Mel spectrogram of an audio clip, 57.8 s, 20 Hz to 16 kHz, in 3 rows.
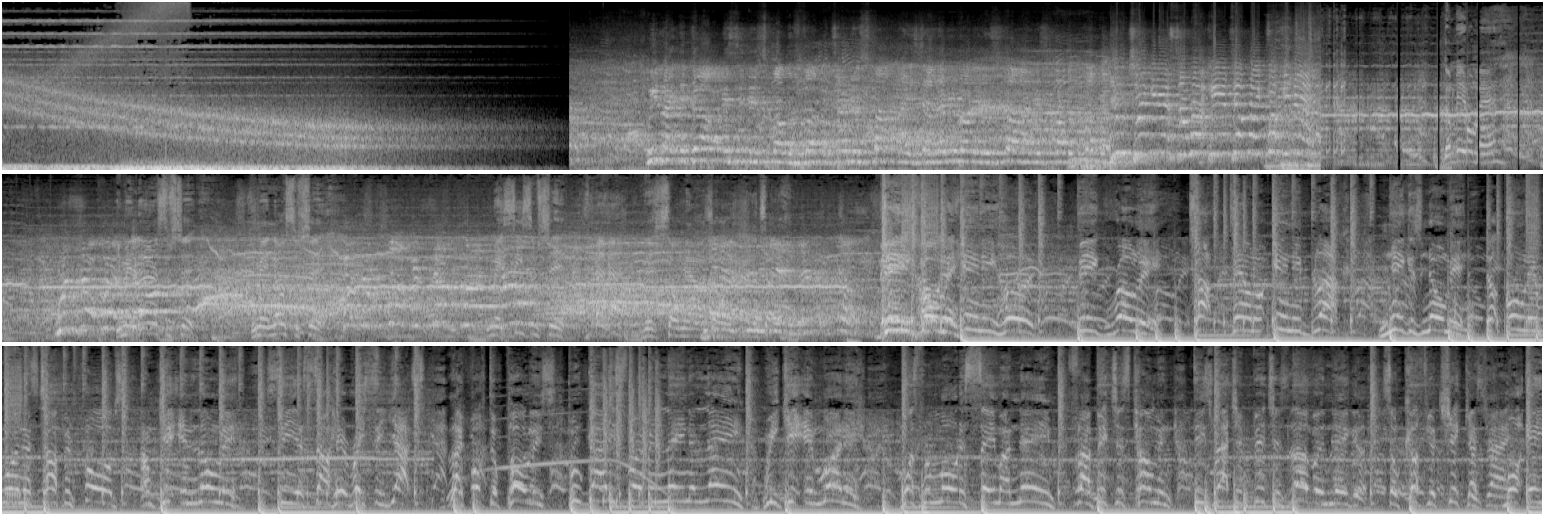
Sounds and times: Music: 0.0 - 6.4, 11.2 - 57.7
Speech: 8.0 - 16.5, 20.0 - 21.7, 22.4 - 30.0.

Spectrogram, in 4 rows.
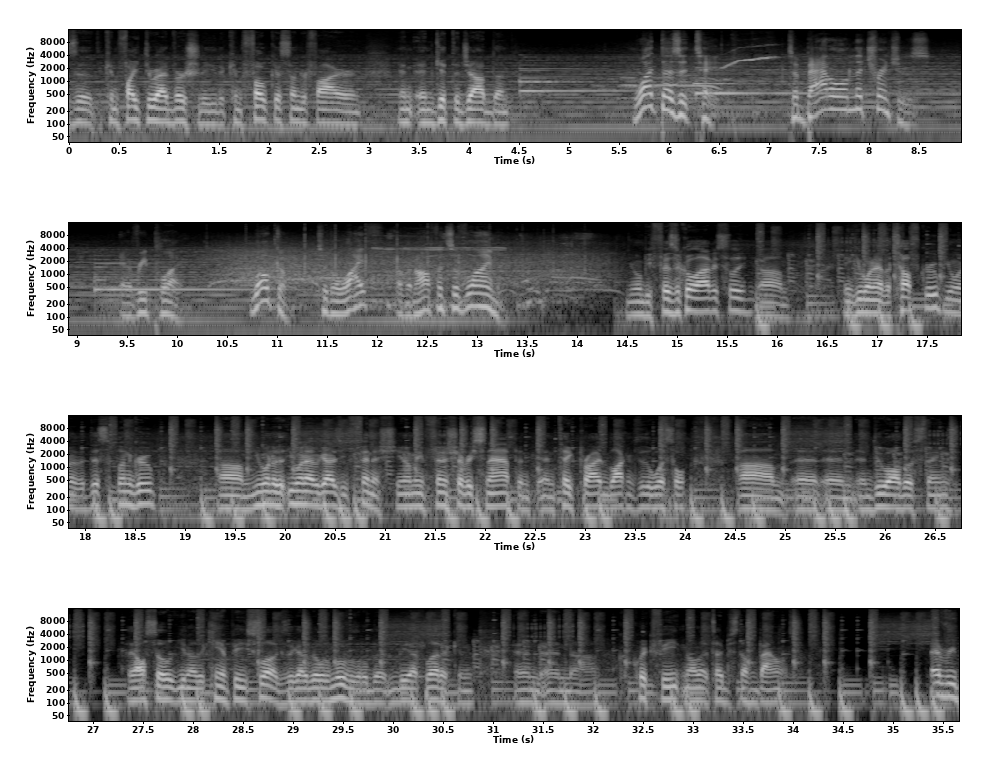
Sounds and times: Speech: 0.0 - 4.4, 5.7 - 6.5, 7.2 - 8.6, 9.4 - 10.0, 10.8 - 13.3, 14.5 - 18.7, 19.3 - 26.7, 27.4 - 34.0, 35.4 - 35.6
Music: 0.0 - 13.4, 14.5 - 35.6.

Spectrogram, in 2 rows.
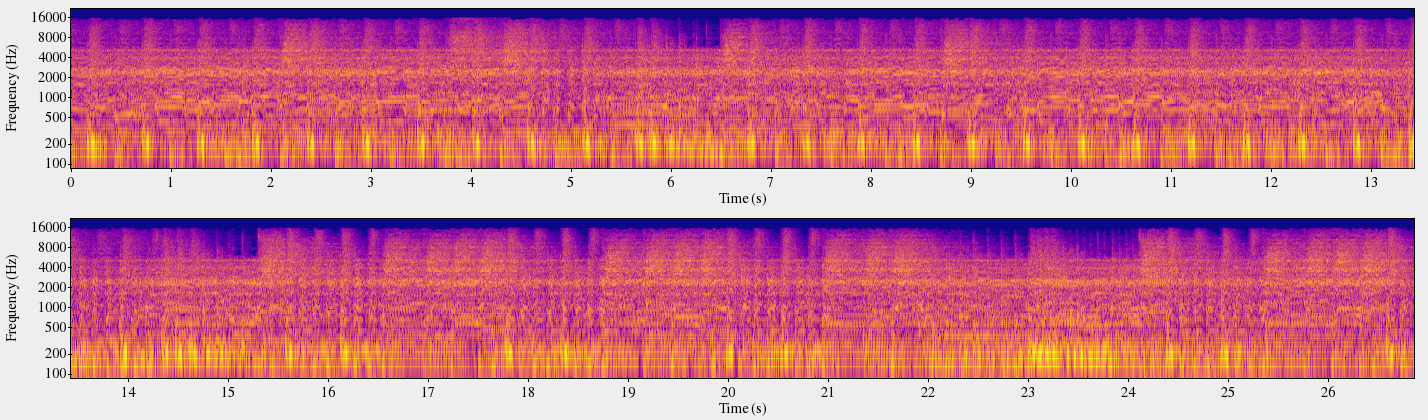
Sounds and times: Heavy metal: 0.0 - 26.8.

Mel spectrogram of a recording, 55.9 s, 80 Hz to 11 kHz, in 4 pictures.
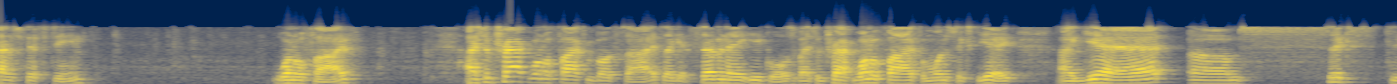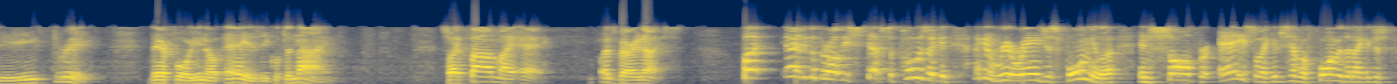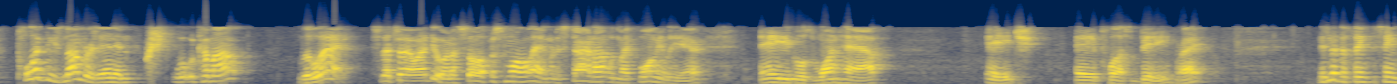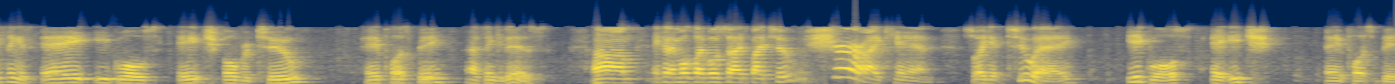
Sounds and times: Speech: 0.0 - 1.0, 2.7 - 3.7, 4.6 - 17.4, 18.4 - 36.9, 37.8 - 40.1, 41.1 - 55.8
Inside, small room: 0.0 - 55.8.

